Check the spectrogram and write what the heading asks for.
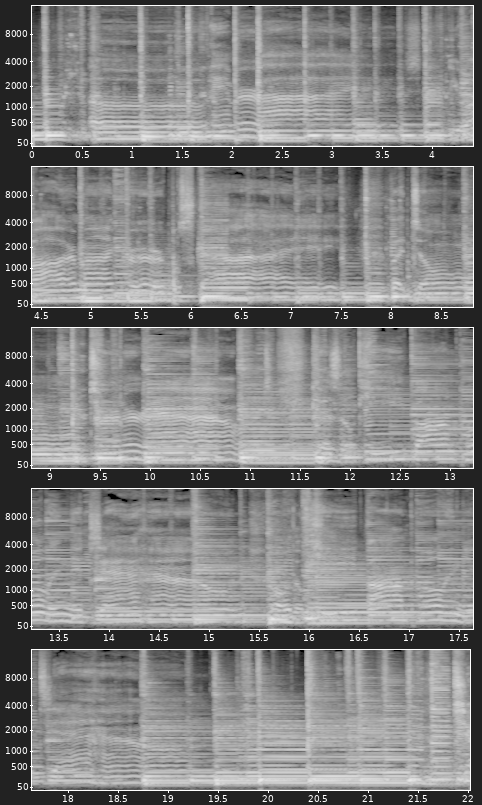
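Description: Steel-string acoustic guitar strummed with a pick in a steady rhythmic chord pattern, played as an instrumental passage without sung words.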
